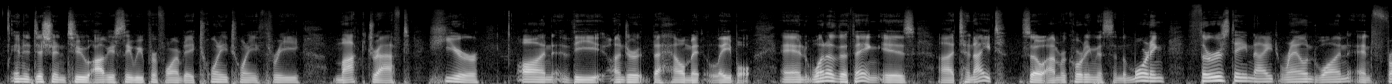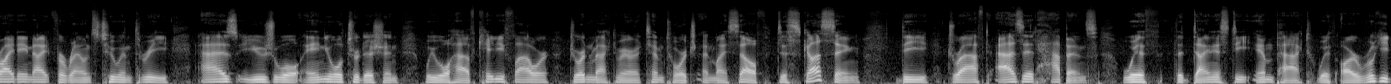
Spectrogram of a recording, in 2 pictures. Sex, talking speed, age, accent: male, 155 wpm, 30-49, American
